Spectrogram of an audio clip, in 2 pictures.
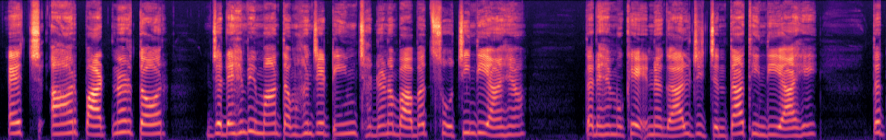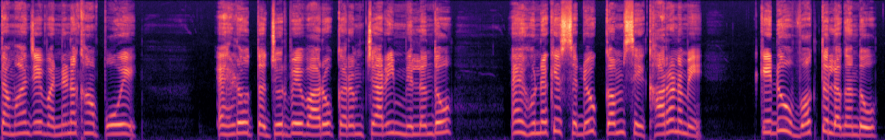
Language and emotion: Sindhi, fearful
